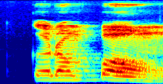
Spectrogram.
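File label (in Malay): "keropong", Malay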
